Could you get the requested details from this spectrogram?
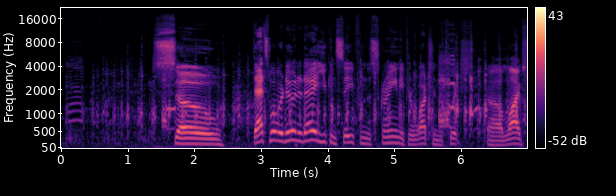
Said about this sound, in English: we chase a lot of chickens. It usually sounds like this.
